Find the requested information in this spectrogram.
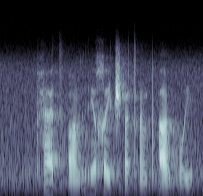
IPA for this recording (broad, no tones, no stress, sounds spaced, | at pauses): pʰ æ t͡sʼ ɑ̃ u̯ r i χ i t͡ʃʼ ɐ tʼ ɐ̃ l pʼ a u̯ b o i̯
